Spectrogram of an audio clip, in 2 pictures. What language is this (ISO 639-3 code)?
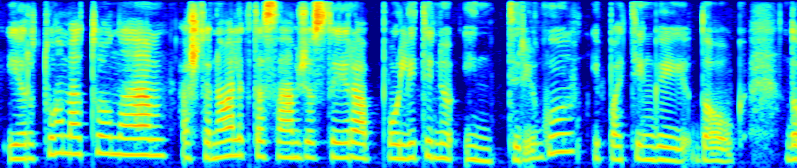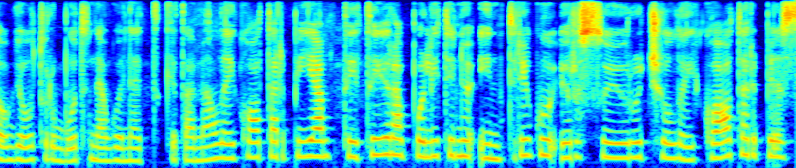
lit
